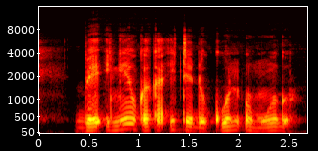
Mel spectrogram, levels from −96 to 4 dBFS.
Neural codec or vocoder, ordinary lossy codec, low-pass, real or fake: none; AAC, 96 kbps; 14.4 kHz; real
